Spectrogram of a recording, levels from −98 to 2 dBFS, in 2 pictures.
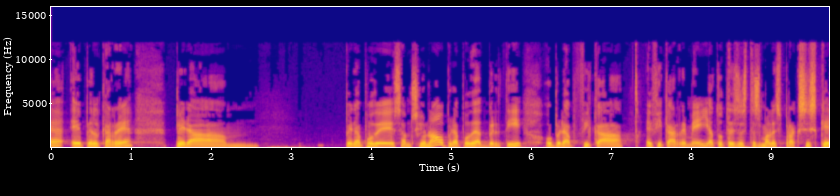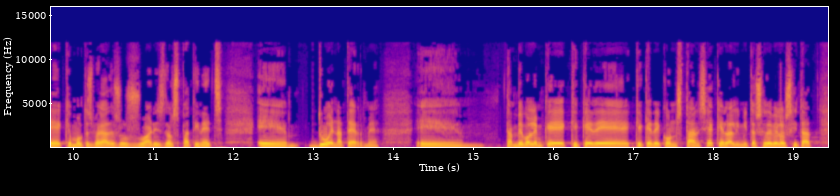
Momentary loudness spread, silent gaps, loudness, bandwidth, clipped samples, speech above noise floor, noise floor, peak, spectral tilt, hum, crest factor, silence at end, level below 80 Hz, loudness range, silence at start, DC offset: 10 LU; none; -13 LUFS; 12.5 kHz; under 0.1%; 33 dB; -46 dBFS; 0 dBFS; -5 dB/octave; none; 14 dB; 0 s; -34 dBFS; 3 LU; 0 s; under 0.1%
